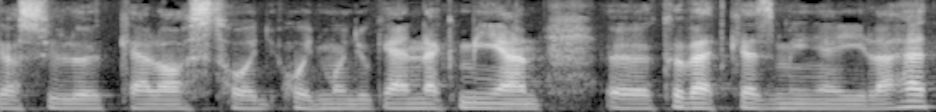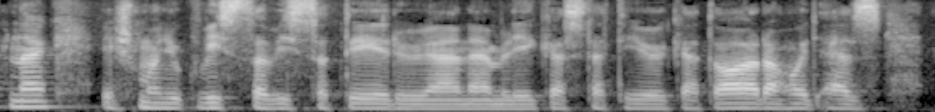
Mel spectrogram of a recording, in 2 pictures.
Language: Hungarian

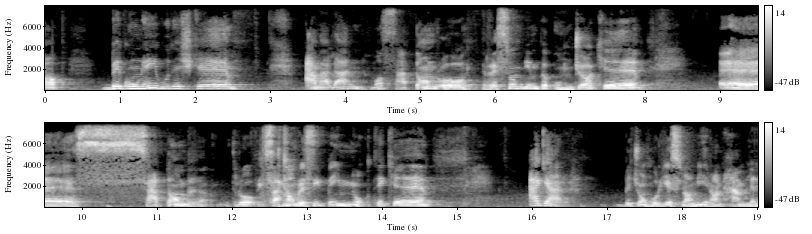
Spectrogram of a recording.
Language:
Persian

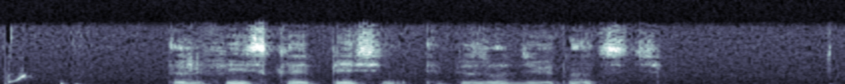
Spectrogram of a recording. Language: Russian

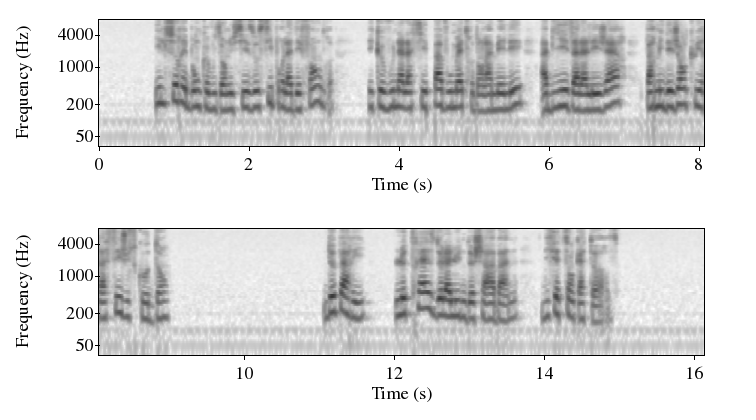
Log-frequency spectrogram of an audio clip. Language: French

